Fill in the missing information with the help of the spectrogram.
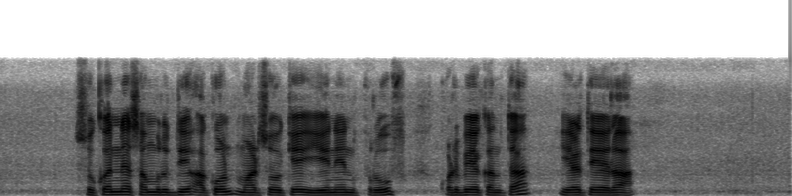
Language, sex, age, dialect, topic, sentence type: Kannada, male, 36-40, Central, banking, question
